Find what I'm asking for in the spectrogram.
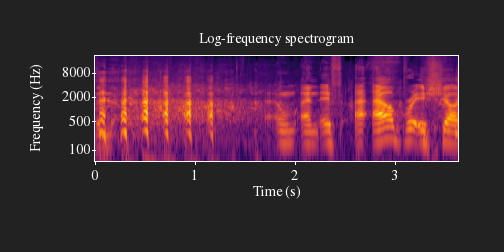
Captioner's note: laughter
